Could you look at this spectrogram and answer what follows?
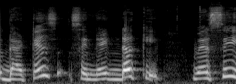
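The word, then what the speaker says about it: synecdoche: Students ना इसके pronunciation बहुत गलत करते, याद रखना इसका प्रोनाउंसिएशन इज सिनेक्डकी।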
